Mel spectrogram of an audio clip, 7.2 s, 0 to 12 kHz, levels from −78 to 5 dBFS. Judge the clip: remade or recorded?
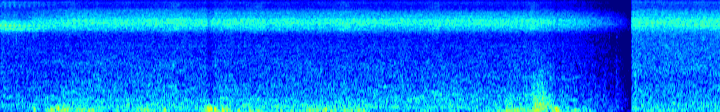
recorded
